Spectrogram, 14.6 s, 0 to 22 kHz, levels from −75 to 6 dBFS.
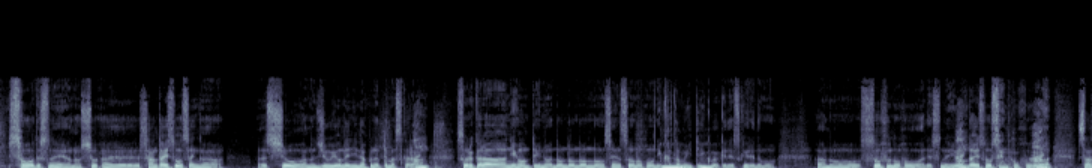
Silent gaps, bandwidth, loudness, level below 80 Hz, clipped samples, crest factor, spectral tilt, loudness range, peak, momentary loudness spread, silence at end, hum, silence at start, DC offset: none; 12 kHz; -18 LUFS; -56 dBFS; under 0.1%; 14 dB; -6 dB/octave; 3 LU; -2 dBFS; 9 LU; 0 s; none; 0 s; under 0.1%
